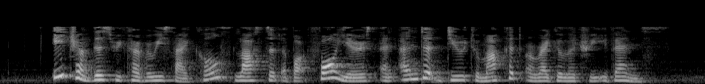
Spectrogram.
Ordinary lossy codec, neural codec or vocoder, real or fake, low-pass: MP3, 24 kbps; none; real; 7.2 kHz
